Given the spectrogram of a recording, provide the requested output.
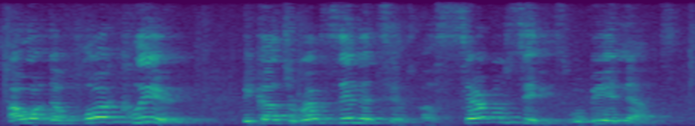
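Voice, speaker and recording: A man's voice: extremely high pitch, big pitch swings, brisk. A man playing a folksy, showy announcer in a staged play, declaiming in Southern folk dialect. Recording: roomy, distant mic, faint noise.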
